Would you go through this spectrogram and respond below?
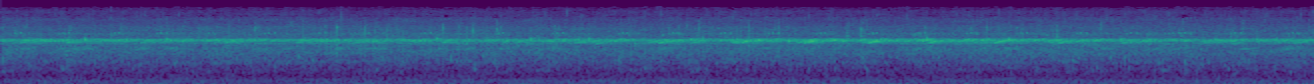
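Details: Frogs calling at a lake in a dense, continuous chorus, forming a steady high-pitched trilling drone with faint irregular pulses layered over it, and a soft background hiss throughout.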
